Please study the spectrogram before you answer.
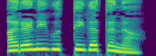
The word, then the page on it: ಅರಣಿಗುತ್ತಿಗತನ: araṇiguttigatana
